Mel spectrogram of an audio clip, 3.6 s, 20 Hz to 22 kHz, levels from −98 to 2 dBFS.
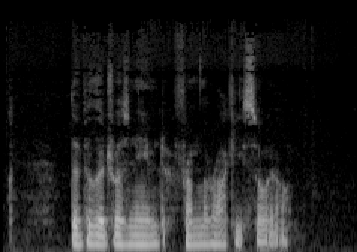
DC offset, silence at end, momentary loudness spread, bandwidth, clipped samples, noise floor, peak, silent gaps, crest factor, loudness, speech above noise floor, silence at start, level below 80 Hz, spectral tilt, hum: under 0.1%; 0.7 s; 7 LU; 13.5 kHz; under 0.1%; -76 dBFS; -14 dBFS; none; 18 dB; -33 LUFS; 45 dB; 0.1 s; -64 dBFS; -7 dB/octave; none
